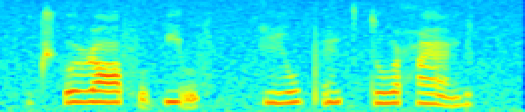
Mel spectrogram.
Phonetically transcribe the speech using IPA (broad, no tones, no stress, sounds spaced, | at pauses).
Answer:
t͡ʃʼ u ɭ ɒ f ṵ k j ṵ f kː i w pʼ ĩ k t u ħ æ̃ ɡ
